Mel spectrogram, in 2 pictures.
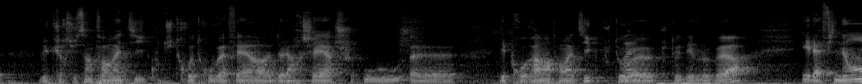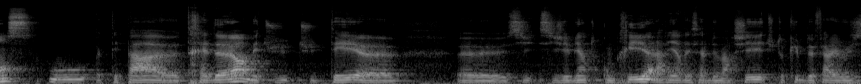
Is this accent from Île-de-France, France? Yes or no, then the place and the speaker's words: no; Brittany, France; quitte la Bretagne, je suis trop content.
